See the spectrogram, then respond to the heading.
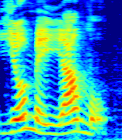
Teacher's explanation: Eu vou pronunciar em espanhol os dois L's e o Y da mesma maneira. Então, por exemplo, se eu falo yo me llamo, esse Y do yo precisa ter o mesmo som dos dois L's do llamo, tá?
